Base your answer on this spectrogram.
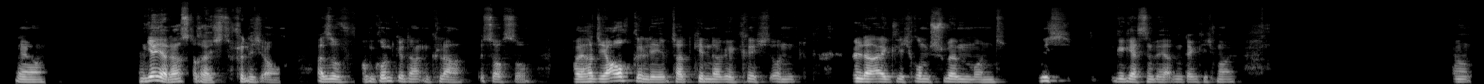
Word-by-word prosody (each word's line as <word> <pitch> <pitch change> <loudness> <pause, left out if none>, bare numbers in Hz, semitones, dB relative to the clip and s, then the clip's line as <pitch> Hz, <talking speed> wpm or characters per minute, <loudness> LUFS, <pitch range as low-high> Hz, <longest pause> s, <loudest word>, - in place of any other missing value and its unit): Ja. 115 -2 0 1.0
Ja, 165 +7 +8
ja, 175 - +10
da 125 - +5
hast 130 - 0
du 130 - -6
recht, 100 -3 -1
finde - - -2
ich 110 - -9
auch. 100 0 -4 0.3
Also, 125 -1 +2 0.2
vom 125 0 -7
Grundgedanken 135 -3 -2
klar, 110 -3 -5
ist - - -7
auch - - -2
so. - - -11 0.4
Weil, 120 -1 +3
er 125 - +2
hat 130 -1 +3
ja 130 - +7
auch 180 +1 +7
gelebt, 120 -7 0
hat 120 0 0
Kinder 125 -2 0
gekriegt 120 +1 -5
und 120 -2 -7 0.5
will 140 - +4
da 130 -2 +7
eigentlich 125 0 -1
rumschwimmen 125 -2 -1
und 110 0 -8 0.3
nicht 170 +1 -2 0.3
gegessen 125 -3 -2
werden, 120 0 -6
denke 120 -1 -7
ich 115 - -16
mal. 120 0 -9 2.2
Ja. 120 -1 -7
120 Hz, 160 wpm, -22 LUFS, 120-130 Hz, 2.2 s, ja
